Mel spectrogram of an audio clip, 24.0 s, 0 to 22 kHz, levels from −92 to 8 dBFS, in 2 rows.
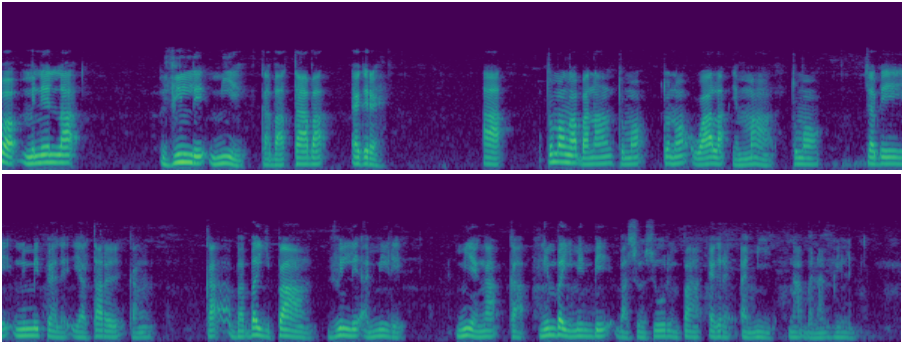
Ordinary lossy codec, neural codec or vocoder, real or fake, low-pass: Opus, 64 kbps; none; real; 7.2 kHz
